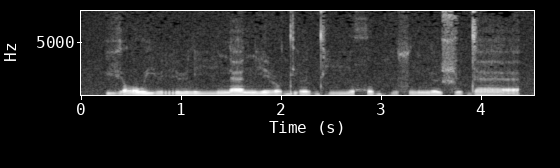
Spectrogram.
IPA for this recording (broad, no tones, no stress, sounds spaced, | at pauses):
vʲ ø lˠ u j y r y l iː n æ n i ɭ o d j ø l dʱ iː χʷ i bʱ i sʷ i n ø ɕ y l d æː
